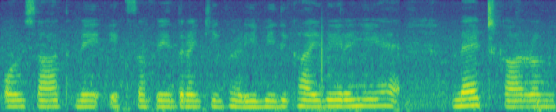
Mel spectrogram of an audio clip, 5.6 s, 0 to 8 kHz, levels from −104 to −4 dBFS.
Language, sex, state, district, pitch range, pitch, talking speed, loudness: Hindi, female, Haryana, Charkhi Dadri, 160-170 Hz, 160 Hz, 170 wpm, -18 LUFS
